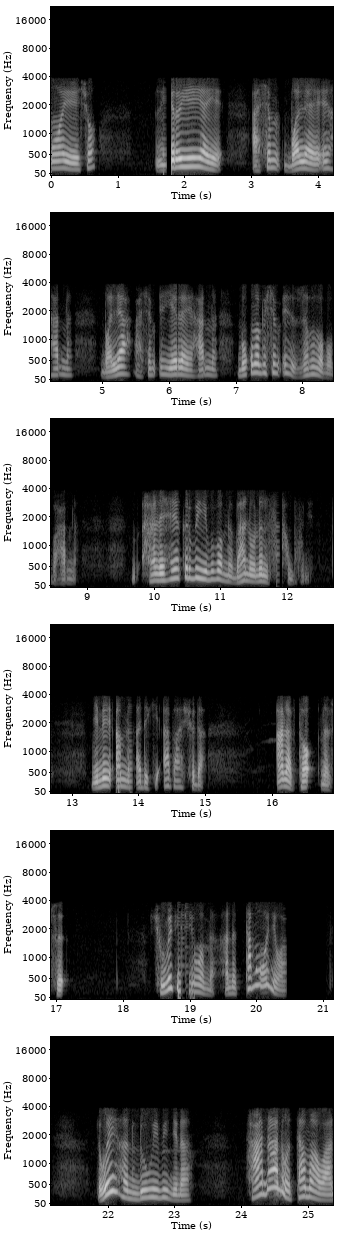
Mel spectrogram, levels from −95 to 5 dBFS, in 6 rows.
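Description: Packet loss with pitch repetition occurs at 1.68 s, 11.84 s (just after "bam nah ba nunin"), 13.64 s, 18.82 s and 20.4 s (after "tamawa nye"), the last being the longest. The receiver fills each gap by repeating the last pitch cycle. Unlike a plain dropout's abrupt silence, these sound like a brief, buzzy held tone that fades away.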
